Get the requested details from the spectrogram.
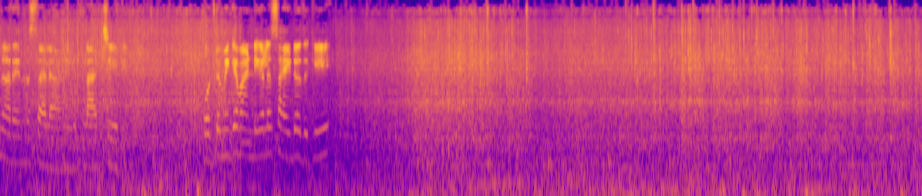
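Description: Heavy rain pounds hard on a car's windscreen.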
